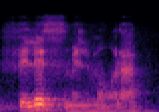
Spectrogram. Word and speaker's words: في الاسم: همزه اعراب همزه قطعه، چون باب افعاله، لذا تلفظ میشه، میگیم الاعراب. اما همزه اسم همزه وصله، باید بیفته، میگیم فلسم المعرب.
